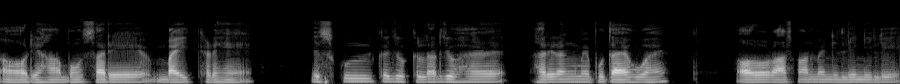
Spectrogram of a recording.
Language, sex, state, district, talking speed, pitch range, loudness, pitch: Hindi, male, Chhattisgarh, Rajnandgaon, 155 wpm, 110-120 Hz, -21 LUFS, 115 Hz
